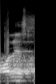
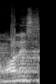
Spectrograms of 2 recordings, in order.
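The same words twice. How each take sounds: First: অনেস্ট starting straight on the vowel, h silent; right pronunciation. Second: হনেস্ট with a sounded h at the start; wrong pronunciation. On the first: Teacher showing pupils the right way, h left silent. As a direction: say অনেস্ট with no h at all. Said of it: "আমরা অনেস্ট man বলি". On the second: Teacher showing pupils the wrong way, with a sounded h. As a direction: say হনেস্ট breathing out a clear h. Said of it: "আমরা কিন্তু এটাকে হনেস্ট man বলি না". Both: Shown as a demonstration.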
